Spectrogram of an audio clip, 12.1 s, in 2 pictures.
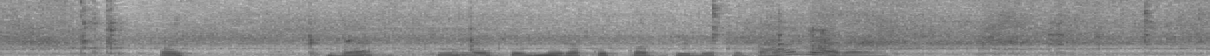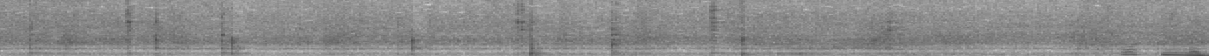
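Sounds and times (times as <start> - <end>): food sizzling in a pot: 0.0 - 12.0
metal spatula scraping a pot: 3.6 - 11.8.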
